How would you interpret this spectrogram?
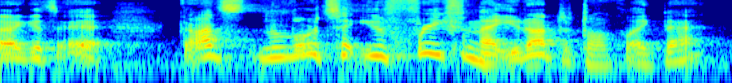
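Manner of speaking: ordinary talk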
